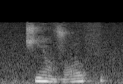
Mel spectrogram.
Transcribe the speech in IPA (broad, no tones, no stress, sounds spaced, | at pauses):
t͡ʃ ẽ zˤ o f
